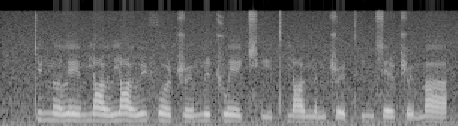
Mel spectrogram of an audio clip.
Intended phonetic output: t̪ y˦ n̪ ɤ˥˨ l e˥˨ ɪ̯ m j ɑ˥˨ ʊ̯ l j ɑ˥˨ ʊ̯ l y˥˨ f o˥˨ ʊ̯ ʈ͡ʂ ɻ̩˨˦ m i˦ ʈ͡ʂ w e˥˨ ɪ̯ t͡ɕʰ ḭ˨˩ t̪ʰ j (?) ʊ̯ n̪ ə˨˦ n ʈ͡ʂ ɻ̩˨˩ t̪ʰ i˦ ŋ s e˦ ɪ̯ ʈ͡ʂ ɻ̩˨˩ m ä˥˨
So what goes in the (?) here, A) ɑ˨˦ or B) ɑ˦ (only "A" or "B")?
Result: B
